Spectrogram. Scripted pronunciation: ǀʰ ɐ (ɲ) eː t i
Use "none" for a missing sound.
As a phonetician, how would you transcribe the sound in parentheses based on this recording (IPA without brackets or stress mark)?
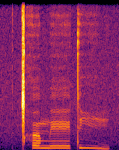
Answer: m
